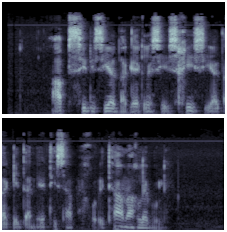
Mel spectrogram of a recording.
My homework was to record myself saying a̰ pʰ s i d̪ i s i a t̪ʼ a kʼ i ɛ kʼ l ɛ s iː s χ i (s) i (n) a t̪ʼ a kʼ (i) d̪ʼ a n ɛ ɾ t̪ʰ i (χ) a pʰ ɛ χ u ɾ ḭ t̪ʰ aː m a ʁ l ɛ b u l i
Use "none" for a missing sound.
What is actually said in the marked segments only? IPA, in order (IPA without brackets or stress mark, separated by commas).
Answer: s, none, i, s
